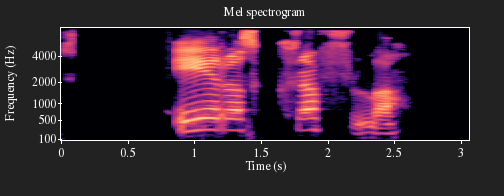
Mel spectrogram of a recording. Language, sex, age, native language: Icelandic, female, 10, Icelandic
